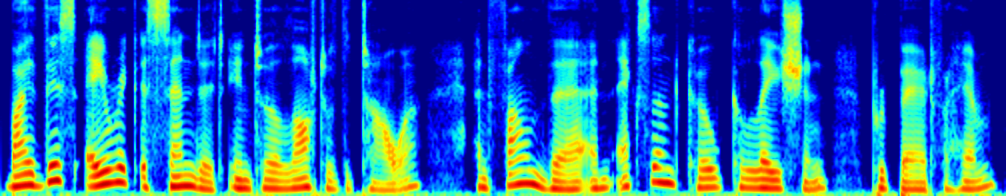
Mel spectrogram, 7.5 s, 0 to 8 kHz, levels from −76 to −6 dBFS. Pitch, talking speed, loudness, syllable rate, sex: 140 Hz, 160 wpm, -18 LUFS, 4.8 syllables/s, male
